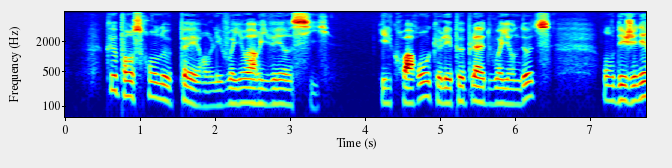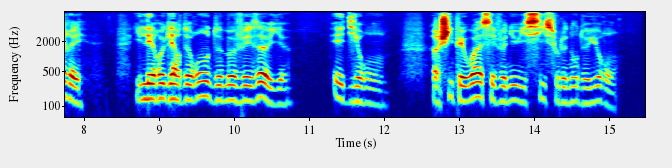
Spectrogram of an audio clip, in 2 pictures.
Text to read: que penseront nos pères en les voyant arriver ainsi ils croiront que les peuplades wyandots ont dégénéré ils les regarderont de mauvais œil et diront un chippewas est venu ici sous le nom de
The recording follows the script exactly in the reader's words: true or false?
true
